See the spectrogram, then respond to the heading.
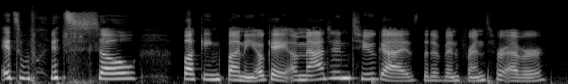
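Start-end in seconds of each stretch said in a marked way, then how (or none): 0.0-2.6 laughing while talking, pitched up. Trying to describe a funny show, laughing while talking. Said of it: "she can't even describe it without laughing".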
